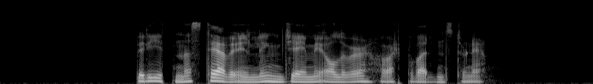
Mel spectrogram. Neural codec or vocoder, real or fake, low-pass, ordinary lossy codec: none; real; 7.2 kHz; AAC, 64 kbps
